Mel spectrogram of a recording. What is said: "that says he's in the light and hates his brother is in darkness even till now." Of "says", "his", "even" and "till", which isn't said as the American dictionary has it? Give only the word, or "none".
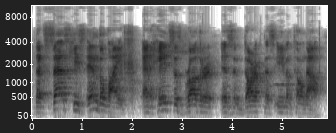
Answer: none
